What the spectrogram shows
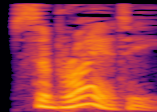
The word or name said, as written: sobriety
